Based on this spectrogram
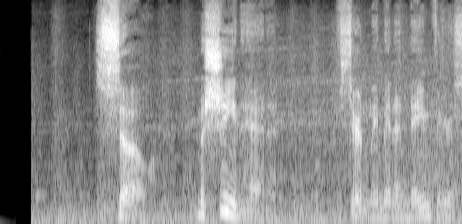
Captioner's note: dramatically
